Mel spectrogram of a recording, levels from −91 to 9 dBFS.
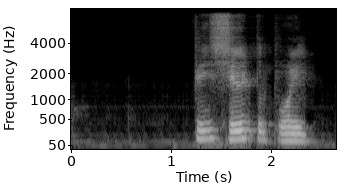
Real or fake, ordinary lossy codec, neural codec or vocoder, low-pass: fake; none; codec, 16 kHz in and 24 kHz out, 0.6 kbps, FireRedTTS-2 codec; 7.2 kHz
